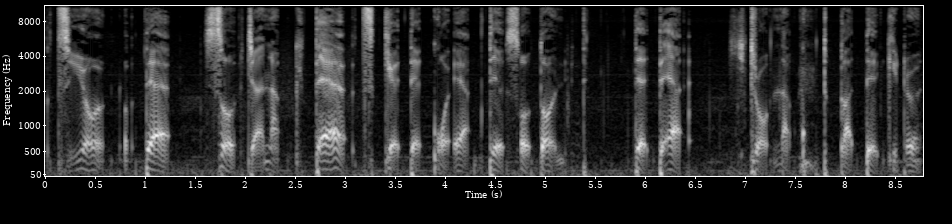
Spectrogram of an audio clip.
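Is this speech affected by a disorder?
Yes: myasthenia gravis; body strength gradually lost, onset at age 24, ventilator since age 26; age 34, uses ventilator, came to studio, goes out actively.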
